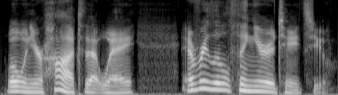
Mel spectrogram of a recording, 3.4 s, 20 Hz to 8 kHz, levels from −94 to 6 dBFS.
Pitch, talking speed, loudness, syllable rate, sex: 145 Hz, 215 wpm, -17 LUFS, 6.6 syllables/s, male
